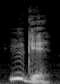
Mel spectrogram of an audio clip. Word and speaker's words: hygge: I mean, they're clean and yet – they're both clean and embrace hygge as a sense.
